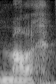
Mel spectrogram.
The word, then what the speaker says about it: Malloch: Although it's actually a Scottish name, so if you were from Scotland, you'd say Malloch.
